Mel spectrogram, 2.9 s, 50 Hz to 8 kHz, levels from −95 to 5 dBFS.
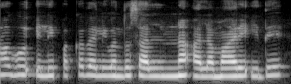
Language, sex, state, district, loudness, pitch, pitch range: Kannada, female, Karnataka, Bidar, -15 LUFS, 260 Hz, 250-270 Hz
